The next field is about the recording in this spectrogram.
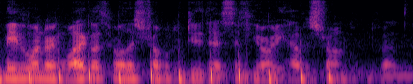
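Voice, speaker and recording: Noticeable background noise sits under the voice. The speaker is soft-spoken. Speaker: gaming video creator. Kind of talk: casual gameplay commentary. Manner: soft-spoken, quiet; hesitant, many fillers.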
